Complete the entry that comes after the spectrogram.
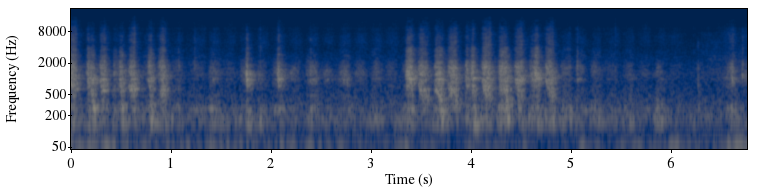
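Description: A wooden stick scratches away the black coating on the right side of a gold scratch-art paper page. Quick, rasping strokes come in two busy bursts separated by a quieter stretch of lighter scraping, with a dry mid-range texture centred near 1 kHz.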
